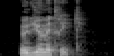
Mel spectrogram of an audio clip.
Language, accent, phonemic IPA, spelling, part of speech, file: French, France, /ø.djɔ.me.tʁik/, eudiométrique, adjective, LL-Q150 (fra)-eudiométrique.wav
- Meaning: eudiometric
